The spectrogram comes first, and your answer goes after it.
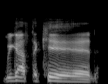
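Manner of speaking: hammed-up triumphant announcement; cheering crowd. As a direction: imitate an excited crowd's cheer. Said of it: "everybody cheers".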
